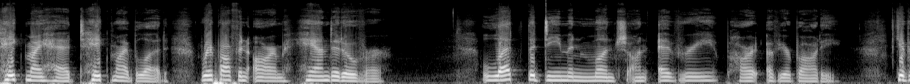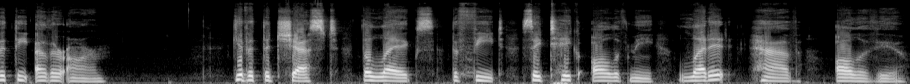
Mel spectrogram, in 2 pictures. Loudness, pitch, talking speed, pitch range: -12 LUFS, 170 Hz, 155 wpm, 150-190 Hz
